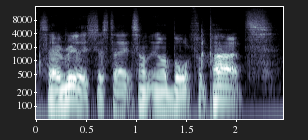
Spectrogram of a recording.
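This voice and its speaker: A man's voice: lowish voice, fairly quick, a little hiss or hum. A man giving casual, unscripted teardown commentary on electronics, musing and thinking aloud as he examines things. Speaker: electronics repair hobbyist presenting a teardown.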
